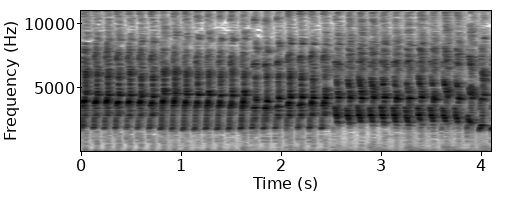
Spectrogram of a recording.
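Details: Lovebird long trill, ngekek panjang, used to provoke other lovebirds: a continuous high, buzzy, rapidly pulsing chatter of about three pulses per second, slightly dropping in pitch toward the end.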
